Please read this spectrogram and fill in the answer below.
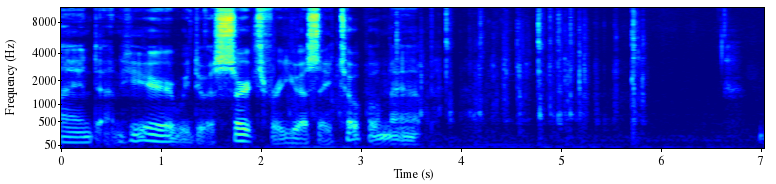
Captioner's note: keyboard clicking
